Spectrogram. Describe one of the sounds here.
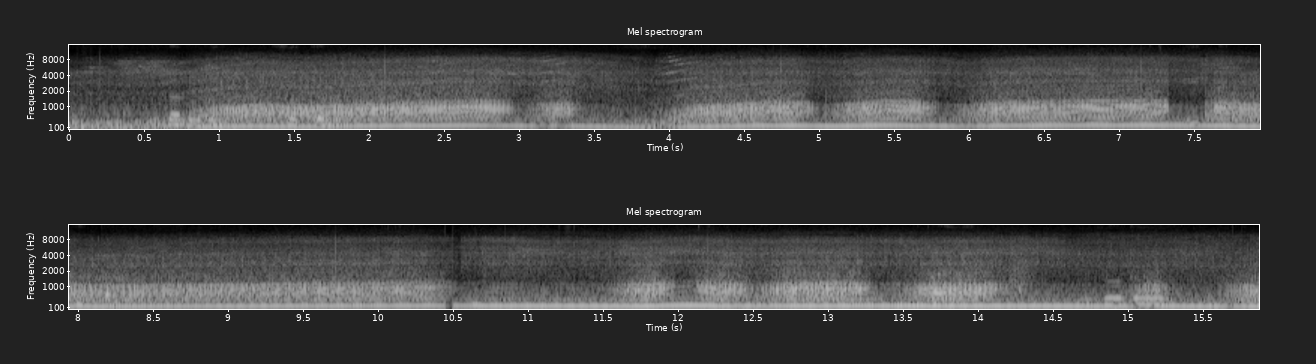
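A car engine hums steadily, revving up and down as the car drives.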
